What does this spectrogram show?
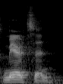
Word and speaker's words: Märzen: as James told us it is actually supposed to pronounce Mayerson that's how I'm gonna happen there's an a right there with an umlaut right that's what we're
